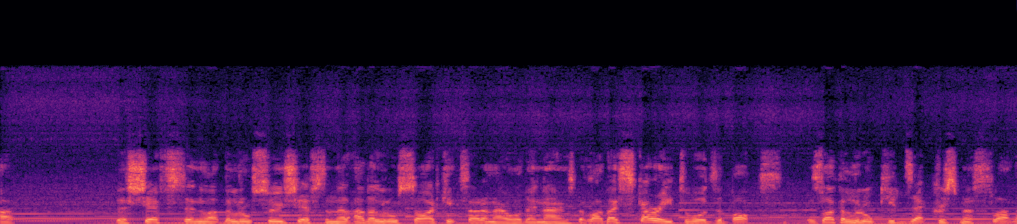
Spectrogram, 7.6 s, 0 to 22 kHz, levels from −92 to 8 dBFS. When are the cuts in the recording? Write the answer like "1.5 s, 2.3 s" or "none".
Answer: none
